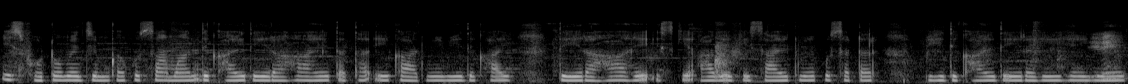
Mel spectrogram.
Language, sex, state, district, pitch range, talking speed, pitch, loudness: Hindi, female, Bihar, Bhagalpur, 185-195 Hz, 170 wpm, 190 Hz, -29 LUFS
